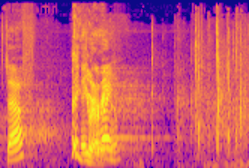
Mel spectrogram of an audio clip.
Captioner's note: applause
